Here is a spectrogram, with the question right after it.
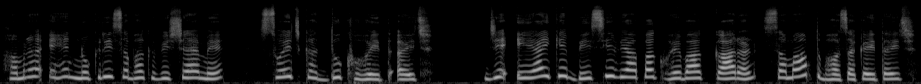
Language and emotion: Maithili, sad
